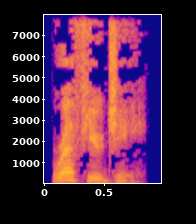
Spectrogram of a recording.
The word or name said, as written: refugee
